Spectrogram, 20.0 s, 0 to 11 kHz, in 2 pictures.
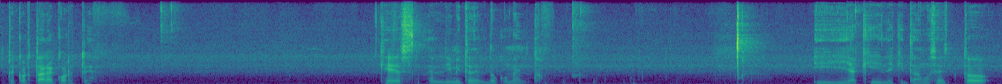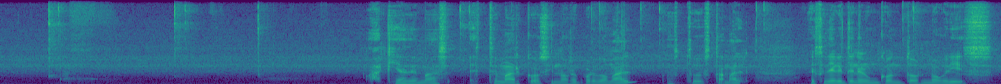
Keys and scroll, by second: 12.6 w, 16.2 space.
